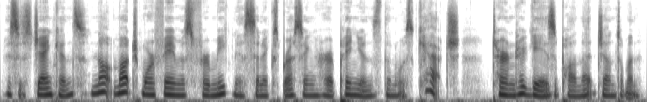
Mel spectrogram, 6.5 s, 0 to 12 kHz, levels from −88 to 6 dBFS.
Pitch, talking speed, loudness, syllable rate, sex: 170 Hz, 195 wpm, -20 LUFS, 5.2 syllables/s, female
